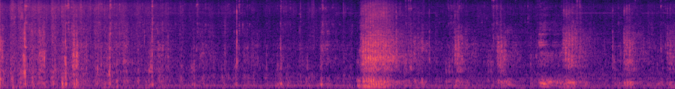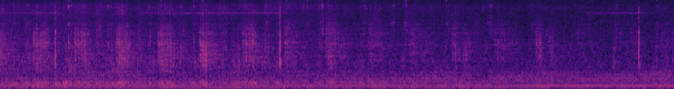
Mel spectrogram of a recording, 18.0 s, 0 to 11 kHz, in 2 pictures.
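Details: Quarter Horse gelding born 2007, by Boomernic out of a Freckles Playboy daughter, trained for reining: rapid, scattered hoof strikes with one loud scuffing burst early on, over a steady low electrical hum.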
